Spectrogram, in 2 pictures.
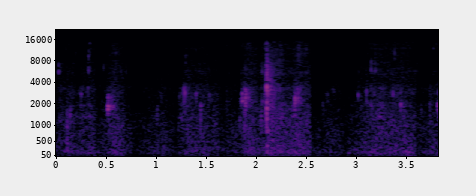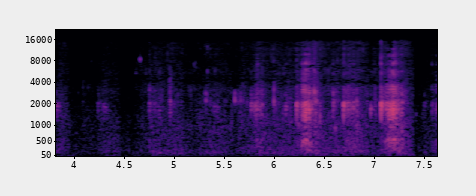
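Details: Irregular dry crunching and scraping clicks, louder toward the end, from a cat grinding its teeth: teeth grinding (bruxism).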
